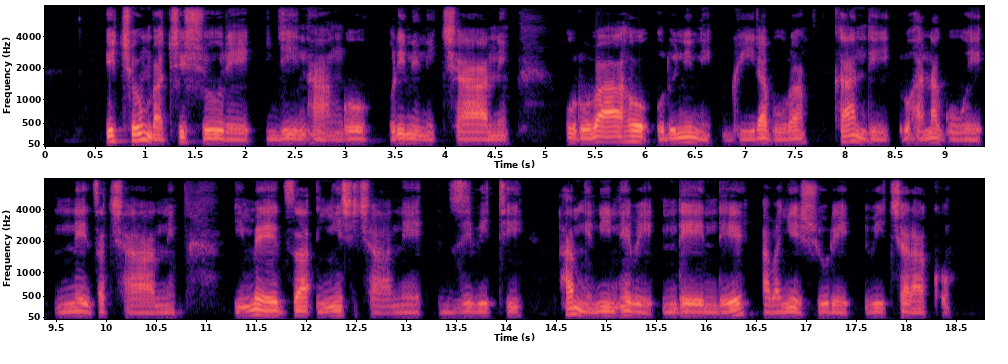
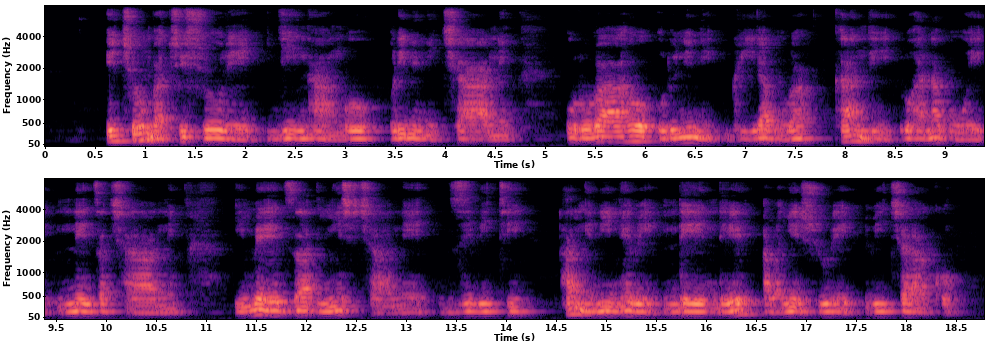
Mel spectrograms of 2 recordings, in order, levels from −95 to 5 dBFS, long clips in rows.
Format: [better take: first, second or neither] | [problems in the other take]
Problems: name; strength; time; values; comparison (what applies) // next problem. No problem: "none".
first | room echo; dies away in 0.6 s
